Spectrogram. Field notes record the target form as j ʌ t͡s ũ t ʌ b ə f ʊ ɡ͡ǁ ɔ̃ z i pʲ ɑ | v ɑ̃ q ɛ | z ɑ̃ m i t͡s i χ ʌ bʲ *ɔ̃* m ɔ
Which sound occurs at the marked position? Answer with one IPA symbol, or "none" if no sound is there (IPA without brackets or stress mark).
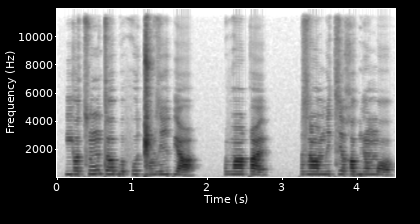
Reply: ɔ̃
